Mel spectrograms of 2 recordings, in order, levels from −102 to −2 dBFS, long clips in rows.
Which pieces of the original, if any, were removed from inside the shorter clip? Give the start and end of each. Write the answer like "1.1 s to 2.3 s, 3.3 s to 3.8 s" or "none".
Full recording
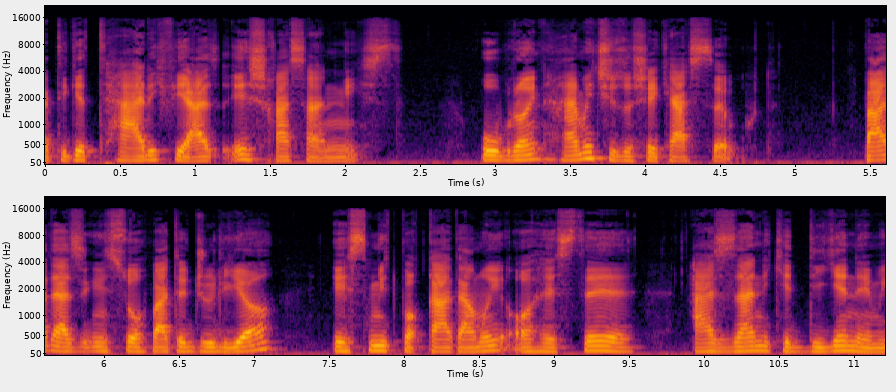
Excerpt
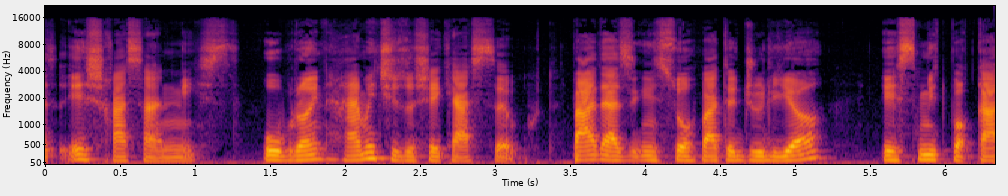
2.5 s to 2.8 s, 4.9 s to 5.4 s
